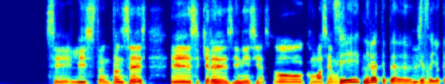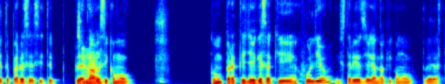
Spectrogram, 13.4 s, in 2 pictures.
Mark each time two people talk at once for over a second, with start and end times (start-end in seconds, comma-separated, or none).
none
